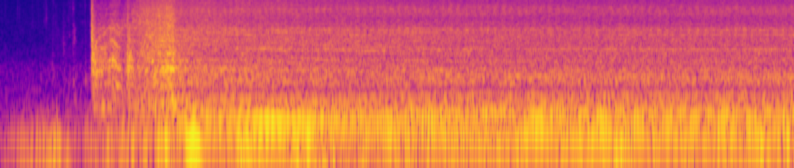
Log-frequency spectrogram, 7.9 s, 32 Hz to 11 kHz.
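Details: 2000 Ford Ranger XLT revived after long sitting, with brake pedal restored, before a test drive: quick crank, catches cleanly and settles into a smooth, steady idle with no knocks or misses.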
